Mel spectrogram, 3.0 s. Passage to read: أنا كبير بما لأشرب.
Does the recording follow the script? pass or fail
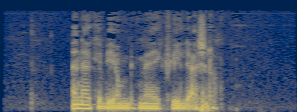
fail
